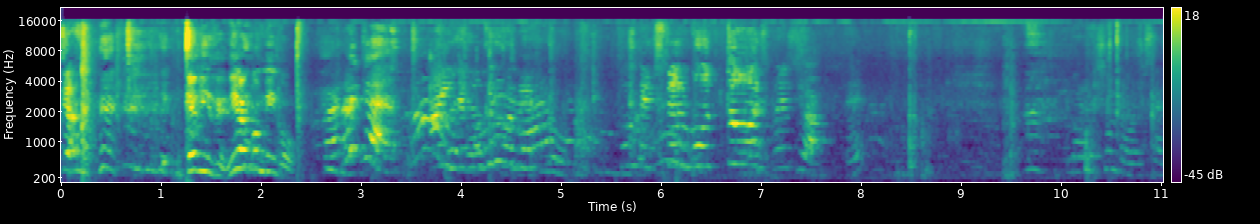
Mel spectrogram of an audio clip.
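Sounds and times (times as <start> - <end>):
children talking and calling: 0.0 - 11.0
surrounding speech: 0.0 - 11.0.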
